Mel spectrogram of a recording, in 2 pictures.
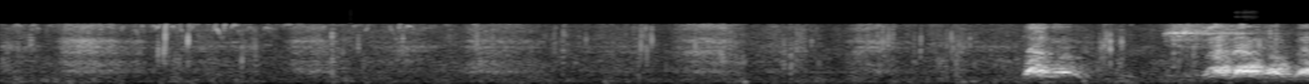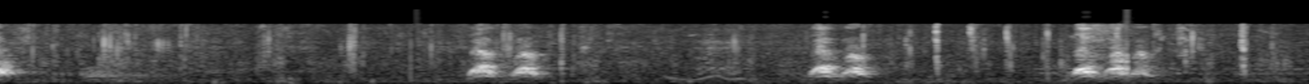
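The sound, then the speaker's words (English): A dog gives several short, sharp barks spaced irregularly over a steady muffled background, a few barks clustered close together, fairly loud, with no talking. “You're a good pup. You're a better pup when you don't bark.”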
